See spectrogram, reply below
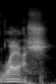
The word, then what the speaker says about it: Laesch: Yeah, L-A-E-S-C-H is how he spells it. It's pronounced Lash.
